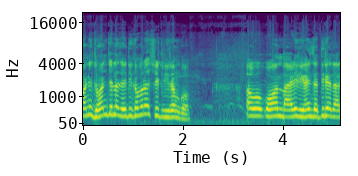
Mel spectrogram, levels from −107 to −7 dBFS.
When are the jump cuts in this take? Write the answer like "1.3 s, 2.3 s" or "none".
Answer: none

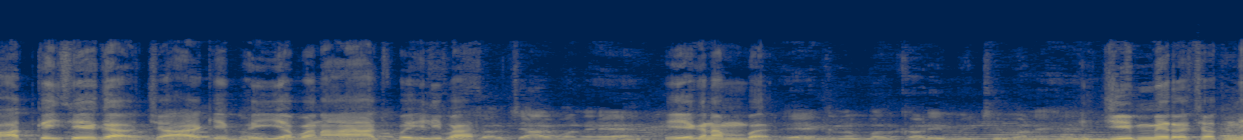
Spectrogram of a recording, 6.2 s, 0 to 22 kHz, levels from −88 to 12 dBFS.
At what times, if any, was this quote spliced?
none

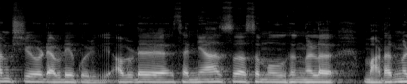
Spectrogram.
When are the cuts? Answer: none

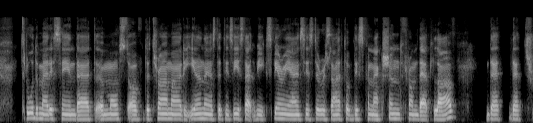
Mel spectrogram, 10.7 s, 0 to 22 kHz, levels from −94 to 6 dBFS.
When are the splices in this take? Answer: none

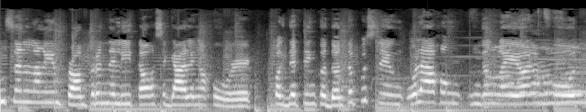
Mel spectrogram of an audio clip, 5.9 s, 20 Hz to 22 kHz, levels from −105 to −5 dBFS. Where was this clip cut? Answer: none

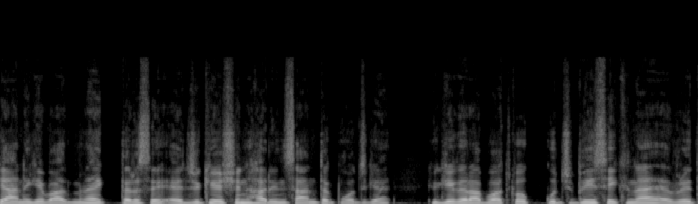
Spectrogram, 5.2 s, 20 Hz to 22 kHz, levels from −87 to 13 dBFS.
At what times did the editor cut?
none

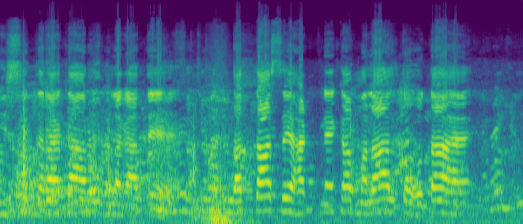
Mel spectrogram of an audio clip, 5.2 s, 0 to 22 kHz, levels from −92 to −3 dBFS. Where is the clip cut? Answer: 2.3 s

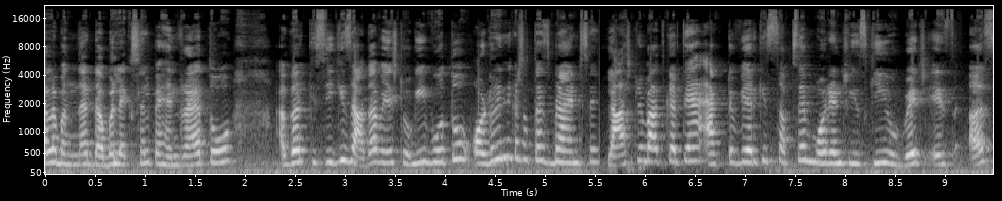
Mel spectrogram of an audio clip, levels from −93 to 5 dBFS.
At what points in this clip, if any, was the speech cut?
none

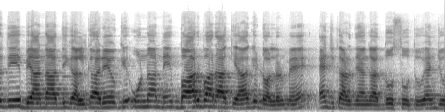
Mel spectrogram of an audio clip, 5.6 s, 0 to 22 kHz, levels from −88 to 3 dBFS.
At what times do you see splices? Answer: none

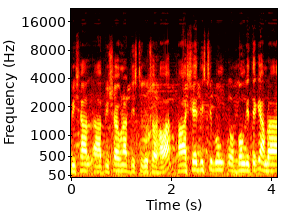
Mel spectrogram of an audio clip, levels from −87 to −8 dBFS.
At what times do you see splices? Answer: 2.1 s

